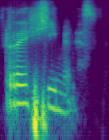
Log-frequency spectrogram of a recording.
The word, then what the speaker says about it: regímenes: pero no logra adelgazar la misma situación es regímenes en singular es decimos régimen pero en plural decimos regímenes entonces son tres las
